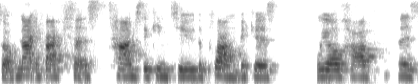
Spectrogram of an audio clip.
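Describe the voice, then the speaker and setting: The voice has a Yorkshire accent and a bright, sharp tone. The pace is fairly quick. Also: woman. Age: 20s. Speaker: wellness coach. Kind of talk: webinar talk.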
